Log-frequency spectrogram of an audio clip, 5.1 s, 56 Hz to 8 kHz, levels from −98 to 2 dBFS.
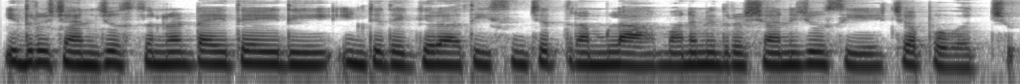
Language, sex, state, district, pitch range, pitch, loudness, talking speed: Telugu, female, Andhra Pradesh, Krishna, 180-190 Hz, 185 Hz, -13 LUFS, 175 wpm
